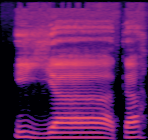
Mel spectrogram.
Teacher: ایاک، یہ یا کے ساتھ الف ہے، اس لیے ہم الف سے پہلے زبر ہے، اس لیے یا کو دو حرکت کے برابر پڑھیں گے۔ ایاک، کاف کو ایک حرکت کے برابر۔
